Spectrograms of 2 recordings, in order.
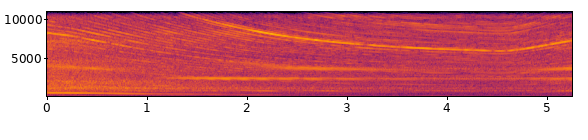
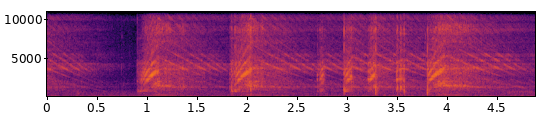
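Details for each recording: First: No-load run of a roughly $30 replacement rotary tool, bought because the old Dremel barely worked, stepped from its slowest speed upward. A clean, steady high-pitched whine rises and falls smoothly with the speed setting, with no rattle or grinding. Healthy motor. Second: My Dremel tool has been knackered for years now. The motor brushes apparently have worn out.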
